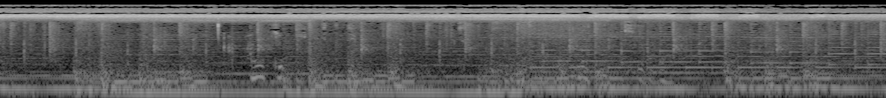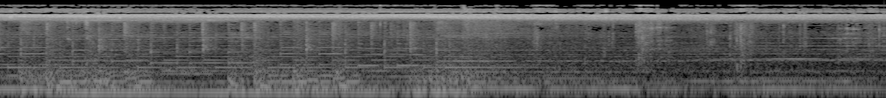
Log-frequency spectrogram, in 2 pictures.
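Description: Steady high-pitched chorus of night insects, with scattered clicks and rustles from someone moving about.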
